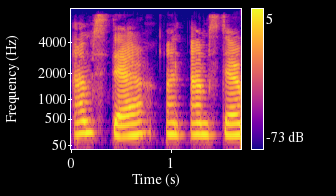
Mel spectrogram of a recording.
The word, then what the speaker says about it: hamster: If you feel embarrassed about coming up with actions like I used to do for an hamster with a silent H, an hamster.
